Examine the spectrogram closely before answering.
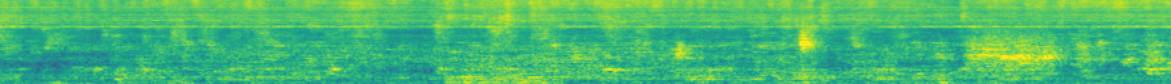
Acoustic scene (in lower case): restroom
